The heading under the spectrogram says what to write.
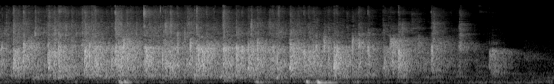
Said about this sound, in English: Let's clap for Thomas. Kubeni Thomas.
